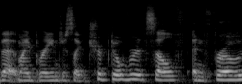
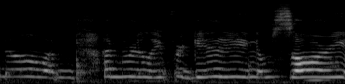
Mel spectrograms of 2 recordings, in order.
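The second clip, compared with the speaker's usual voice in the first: mock crying, high, tearful kid voice; 9 semitones higher, 4 dB quieter than usual. Retelling pleading with a dad as a child: imitating own past crying. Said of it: "I would have to be, like, crying".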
